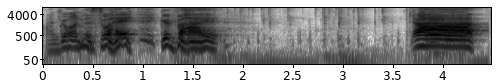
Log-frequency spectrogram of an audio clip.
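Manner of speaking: real panicked yelling and screaming; shouting in a frantic panic while dying; panicking gamer. Real, not acted. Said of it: "I'm not loud when I record my videos".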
